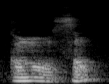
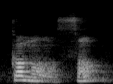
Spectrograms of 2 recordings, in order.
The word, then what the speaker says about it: commençons: bien elle commence, nous commençons. أنا كنزيدو la cédille لأن C devant O se prononce co. C'est pour cela qu'on a ajouté la cédille pour prononcer sans.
